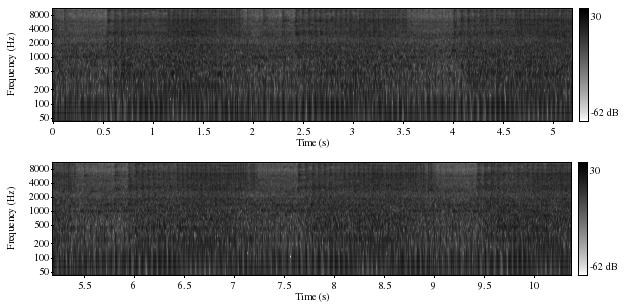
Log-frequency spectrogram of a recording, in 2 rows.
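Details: Yard Machine 826 snowblower (8 hp, 26 in cut), just fitted with a dual belt: a fast, steady single-cylinder buzz with an even beat and no misses or surging after the idle screw was adjusted. It runs normally.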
